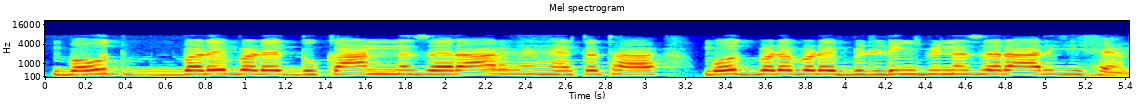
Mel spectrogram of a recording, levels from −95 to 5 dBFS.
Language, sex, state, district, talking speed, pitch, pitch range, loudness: Hindi, female, Jharkhand, Palamu, 200 wpm, 270 Hz, 260-280 Hz, -11 LUFS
